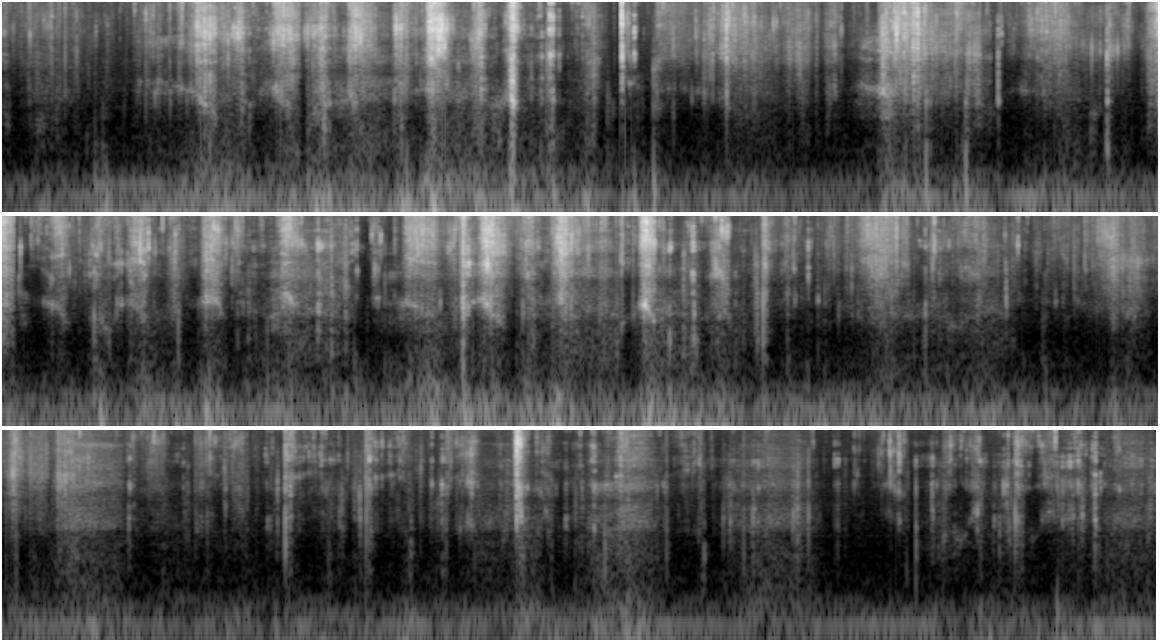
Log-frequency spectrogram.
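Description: A person chewing and crunching a breaded chicken parmesan sandwich on toasted bread and french fries: dense crackling crunches, busiest in the first half and softer and sparser later.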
